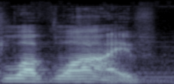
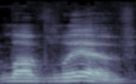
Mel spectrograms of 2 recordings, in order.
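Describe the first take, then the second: First: Live has a long vowel, rhyming with five. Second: Live has a short vowel, rhyming with give. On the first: The speaker calls it right. "no, that's wrong. It's" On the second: The speaker calls it wrong. "I always call it"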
